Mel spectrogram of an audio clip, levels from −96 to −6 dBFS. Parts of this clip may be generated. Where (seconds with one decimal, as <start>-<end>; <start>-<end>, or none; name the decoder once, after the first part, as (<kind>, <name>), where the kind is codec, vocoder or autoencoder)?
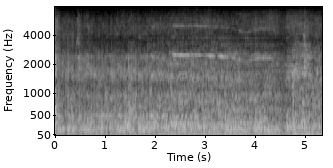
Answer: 0.0-2.0 (vocoder, WaveNeXt)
